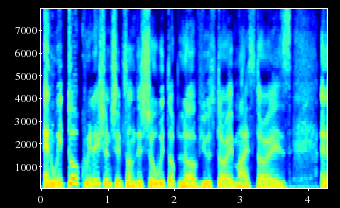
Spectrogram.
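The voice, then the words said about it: Thick French accent. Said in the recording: “the accent, this thick accent of mine, straight from Paris”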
